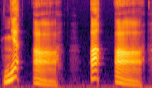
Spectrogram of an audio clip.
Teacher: glottal stop это то, что звучит межу гласными, когда вы говорите не-а, a-а. Кстати "a-а" это единственное слово в русском, где вы изолированно произносите звук шва под ударением, впрочем, более точно это назализированное шва, чисто было бы [əʔə]. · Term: гортанная смычка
